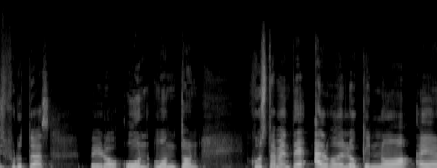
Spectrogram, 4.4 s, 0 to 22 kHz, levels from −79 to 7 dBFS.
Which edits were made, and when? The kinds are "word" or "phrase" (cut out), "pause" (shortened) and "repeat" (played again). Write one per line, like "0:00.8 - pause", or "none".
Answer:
none

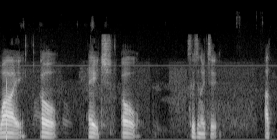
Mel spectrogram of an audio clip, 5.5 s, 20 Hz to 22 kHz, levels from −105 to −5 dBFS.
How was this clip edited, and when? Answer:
0:01.7 - word
0:02.3 - word

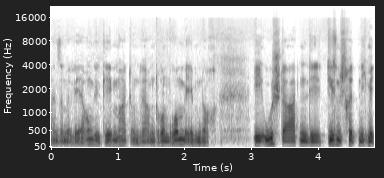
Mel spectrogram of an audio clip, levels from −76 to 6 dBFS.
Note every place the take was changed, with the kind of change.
none

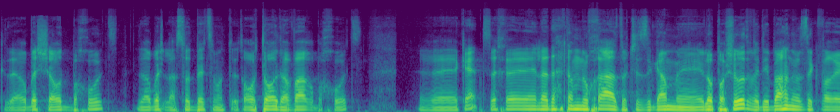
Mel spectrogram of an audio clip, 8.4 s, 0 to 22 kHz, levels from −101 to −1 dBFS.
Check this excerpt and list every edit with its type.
0:01.3 - pause
0:01.6 - phrase
0:03.9 - pause
0:05.6 - word

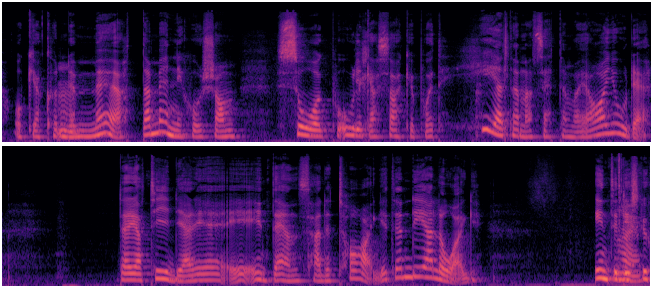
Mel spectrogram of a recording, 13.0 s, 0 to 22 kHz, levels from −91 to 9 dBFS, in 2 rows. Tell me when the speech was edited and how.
none

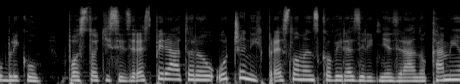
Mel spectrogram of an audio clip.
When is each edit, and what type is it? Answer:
none

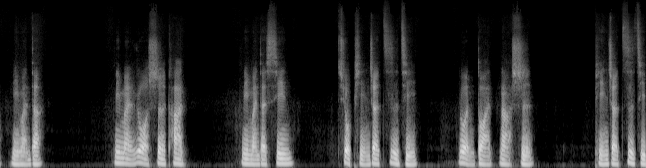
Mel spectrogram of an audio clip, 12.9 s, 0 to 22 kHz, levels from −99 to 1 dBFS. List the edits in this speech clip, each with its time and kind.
none

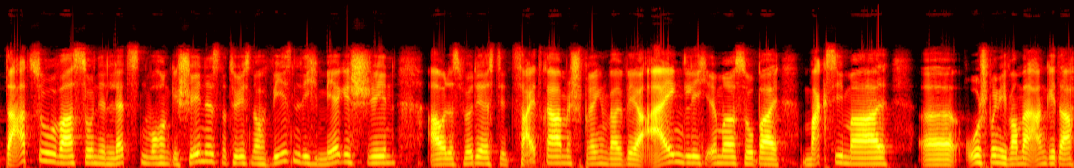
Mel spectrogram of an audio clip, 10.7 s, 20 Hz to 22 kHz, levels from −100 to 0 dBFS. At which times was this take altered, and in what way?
none

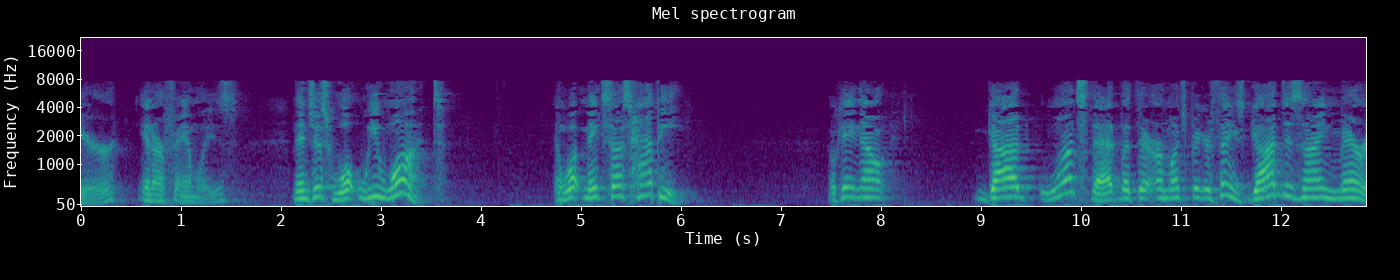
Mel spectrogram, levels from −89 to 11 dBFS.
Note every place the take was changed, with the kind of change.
none

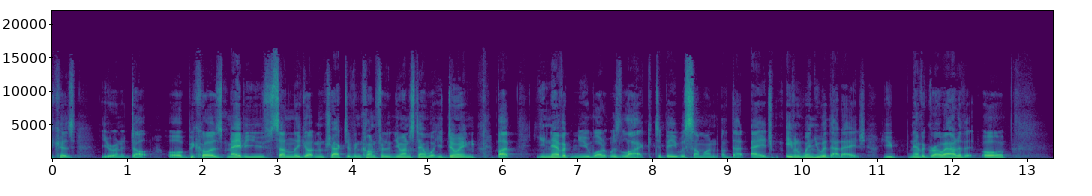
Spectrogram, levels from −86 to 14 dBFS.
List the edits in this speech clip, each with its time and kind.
0:06.9 - word
0:09.7 - pause

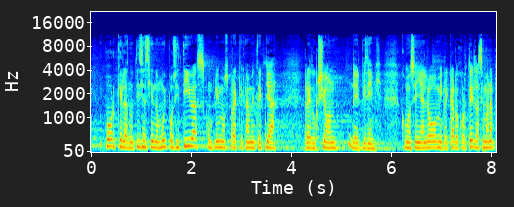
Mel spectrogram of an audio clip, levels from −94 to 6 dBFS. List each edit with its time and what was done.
0:01.1 - word
0:03.4 - phrase
0:04.3 - word
0:05.4 - word
0:07.0 - word

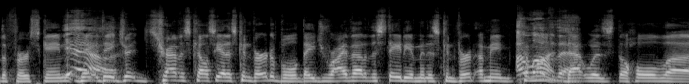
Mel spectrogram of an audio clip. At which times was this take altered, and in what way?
none

